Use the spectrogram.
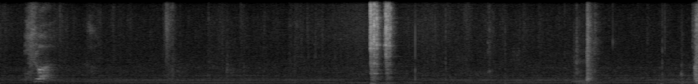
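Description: A refrigerator door opens with a quick double clunk partway through as something is put inside, then thumps shut a few seconds later over a steady appliance hum, with a child's brief vocal sound near the start.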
